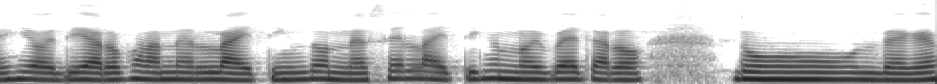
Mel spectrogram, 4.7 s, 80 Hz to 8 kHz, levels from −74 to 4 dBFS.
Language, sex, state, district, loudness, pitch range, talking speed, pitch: Chakma, female, Tripura, Dhalai, -15 LUFS, 190-205 Hz, 165 wpm, 195 Hz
